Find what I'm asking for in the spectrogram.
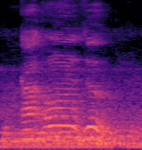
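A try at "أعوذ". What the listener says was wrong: Zu masih kurang tipis. Za. Saya nggak lihat lidahnya keluar. A'udzu. Zu. Tipis sedikit lagi.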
